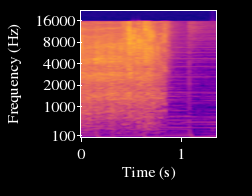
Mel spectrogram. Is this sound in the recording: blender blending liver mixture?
yes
